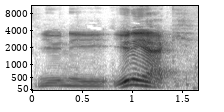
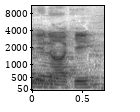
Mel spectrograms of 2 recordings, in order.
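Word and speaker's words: Uniacke: How to say this? Uniac. Yes. Oh, not nailed it. Not Unaki. Yeah. As I've been saying. Not unicycle. Not unicycle.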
